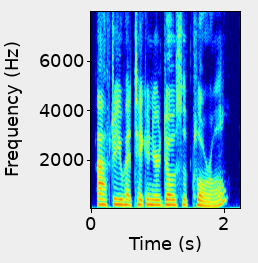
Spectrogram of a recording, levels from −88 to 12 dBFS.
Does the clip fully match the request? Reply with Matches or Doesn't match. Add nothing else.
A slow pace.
Doesn't match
